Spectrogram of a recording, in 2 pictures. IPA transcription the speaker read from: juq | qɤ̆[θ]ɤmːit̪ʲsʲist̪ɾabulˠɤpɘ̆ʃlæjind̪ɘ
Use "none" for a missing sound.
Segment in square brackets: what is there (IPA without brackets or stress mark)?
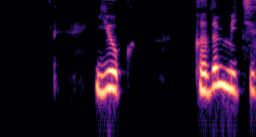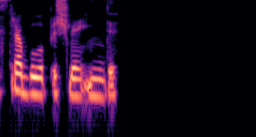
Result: ð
